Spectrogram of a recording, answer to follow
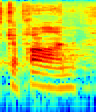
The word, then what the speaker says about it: Kapaun: and it's funny because when you go up to Pilsen um you will have about half the people that you meet from Pilsen say it's kapon the other half say it I've never heard of Capone in my life it's always been caping to me so so the the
